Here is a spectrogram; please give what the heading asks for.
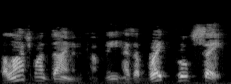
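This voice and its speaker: A cocky, breezy private sleuth from 1940s radio detective drama. His voice is husky and lively, swinging freely as he talks people round in an informal way. The old recording is dull. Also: medium pitch, fast, no room sound, exaggerated voice. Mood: eager.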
